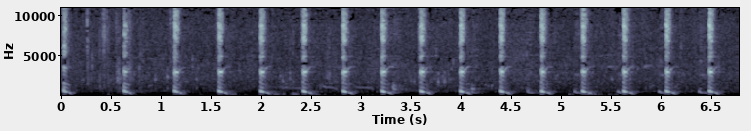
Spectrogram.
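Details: Watercock in March giving hollow, throaty 'kok' notes with a sharp click at the start, repeated steadily about twice a second.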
